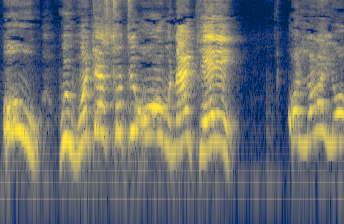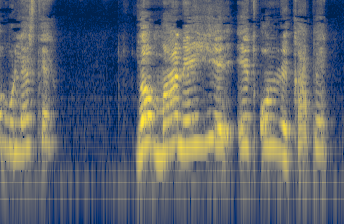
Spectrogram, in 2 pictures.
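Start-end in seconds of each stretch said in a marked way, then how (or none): 0.0-2.4 mocking quote. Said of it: "And you're so happy".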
